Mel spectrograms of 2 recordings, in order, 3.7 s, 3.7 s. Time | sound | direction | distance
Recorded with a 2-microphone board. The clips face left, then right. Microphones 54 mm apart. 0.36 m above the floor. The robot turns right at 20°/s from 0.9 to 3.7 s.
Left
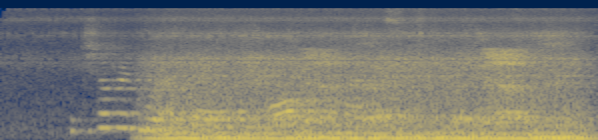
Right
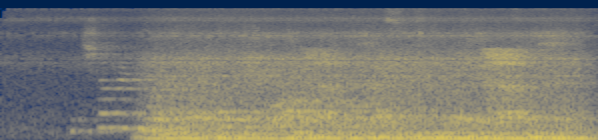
0.4 | a woman speaking | 25° left | 2.5 m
